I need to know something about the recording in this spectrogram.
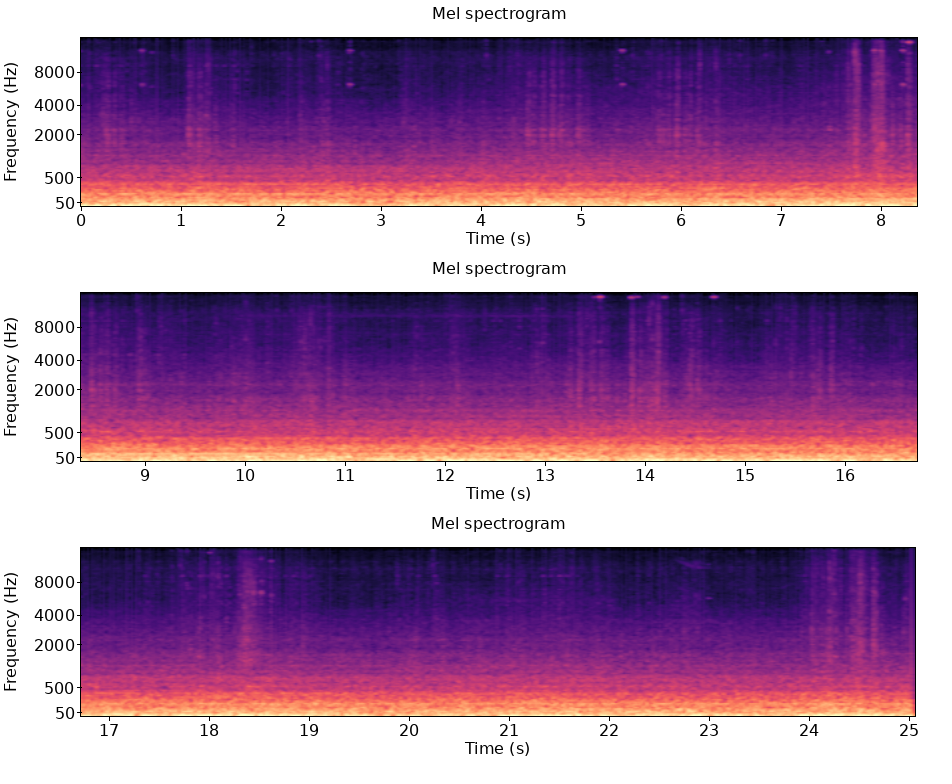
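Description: A truck engine rumbles steadily up close.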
